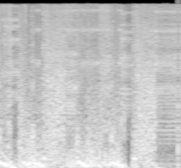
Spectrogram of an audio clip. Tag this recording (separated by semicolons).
databrot; gameboy; loop; LSDJ; nintendo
